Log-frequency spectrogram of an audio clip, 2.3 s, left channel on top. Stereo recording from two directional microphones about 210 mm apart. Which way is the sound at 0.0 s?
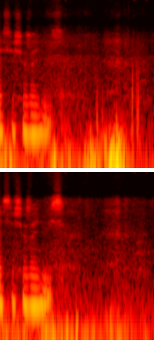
20° right (ahead or behind).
